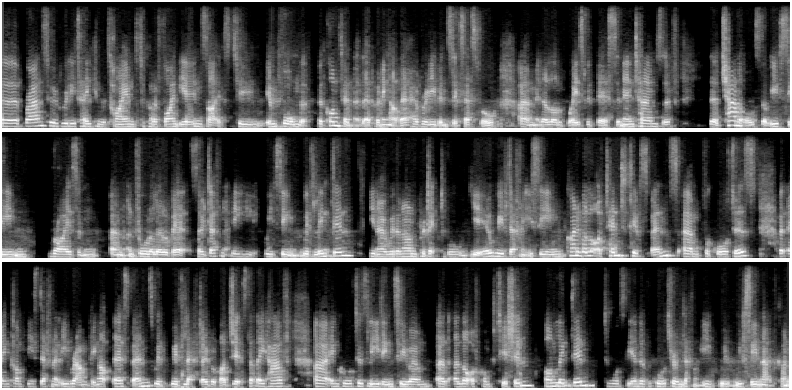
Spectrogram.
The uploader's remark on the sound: Joined over Zoom.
